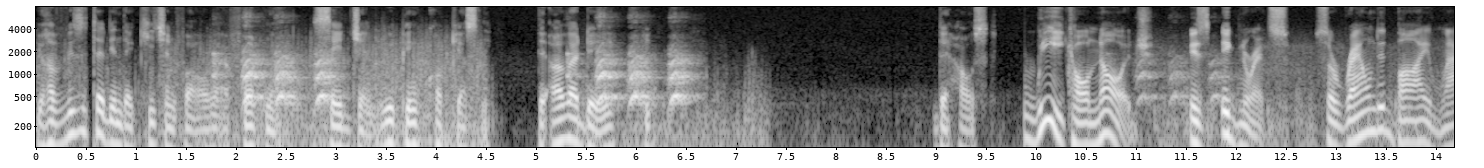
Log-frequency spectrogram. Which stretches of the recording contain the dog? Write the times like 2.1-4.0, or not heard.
1.8-3.1, 5.3-6.7, 10.7-12.1.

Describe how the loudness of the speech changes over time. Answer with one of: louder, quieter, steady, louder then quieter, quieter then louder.
steady.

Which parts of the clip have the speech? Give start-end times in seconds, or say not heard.
0.0-6.2, 8.9-14.1.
